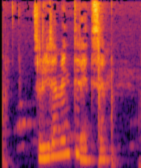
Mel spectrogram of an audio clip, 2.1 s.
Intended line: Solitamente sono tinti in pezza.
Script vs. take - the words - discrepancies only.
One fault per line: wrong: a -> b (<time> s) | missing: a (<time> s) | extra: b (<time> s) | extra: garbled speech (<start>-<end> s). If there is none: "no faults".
missing: sono tinti in (1.2 s)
